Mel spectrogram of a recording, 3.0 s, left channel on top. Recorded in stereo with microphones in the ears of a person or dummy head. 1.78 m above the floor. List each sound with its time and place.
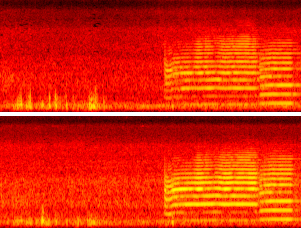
1.6 s a trumpet: 15° right (ahead or behind), 0.7 m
